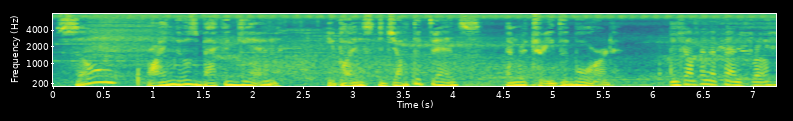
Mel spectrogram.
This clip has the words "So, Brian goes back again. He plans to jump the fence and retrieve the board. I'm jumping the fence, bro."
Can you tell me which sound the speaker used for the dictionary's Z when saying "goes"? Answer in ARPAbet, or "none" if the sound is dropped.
Z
